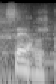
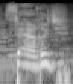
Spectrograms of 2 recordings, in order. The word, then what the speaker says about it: Serge: Serge. – Oh. – Pardon. – Claro, me faltó decir que es francés. Serge.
